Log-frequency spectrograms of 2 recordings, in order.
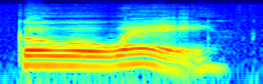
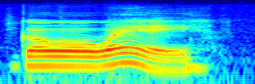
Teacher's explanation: For example, if a word ends in O, your lips are going to be in the forward position, so a W, a W, quite naturally leads into the next sound, go away. You don't want to say go away and break the undercurrent of your voice.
